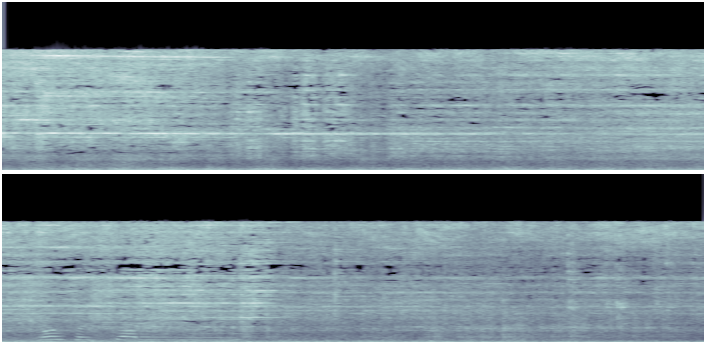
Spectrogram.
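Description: Freight train cars rumble and clatter past close by.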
